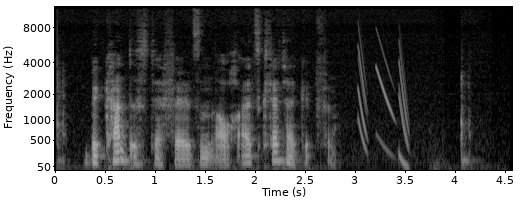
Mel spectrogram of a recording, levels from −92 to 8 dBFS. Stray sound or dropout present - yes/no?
yes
